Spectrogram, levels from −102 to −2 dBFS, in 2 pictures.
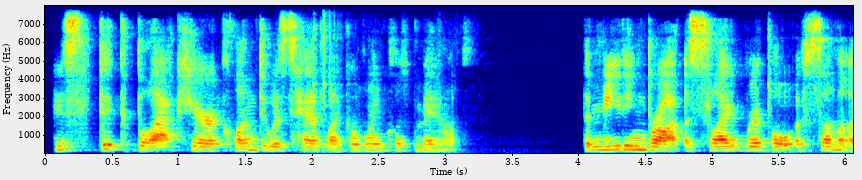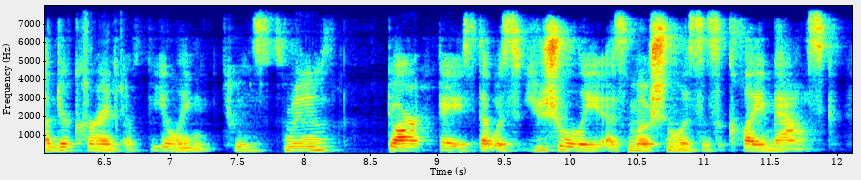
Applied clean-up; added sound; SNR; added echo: neural mask model DeepFilterNet 3.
